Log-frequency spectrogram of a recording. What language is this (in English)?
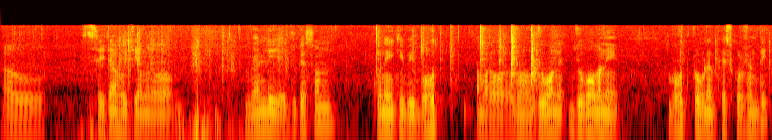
Odia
